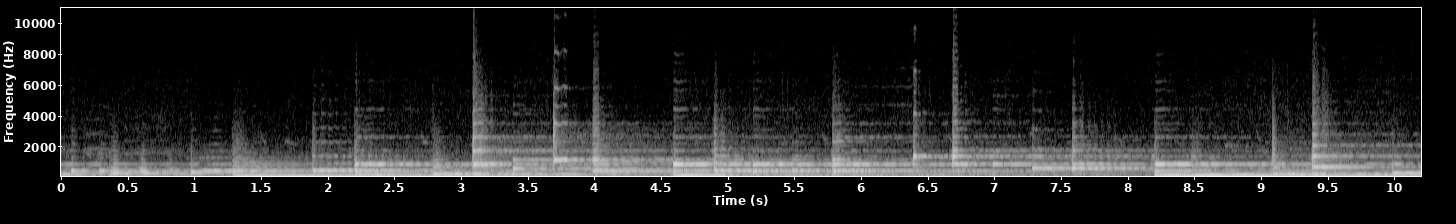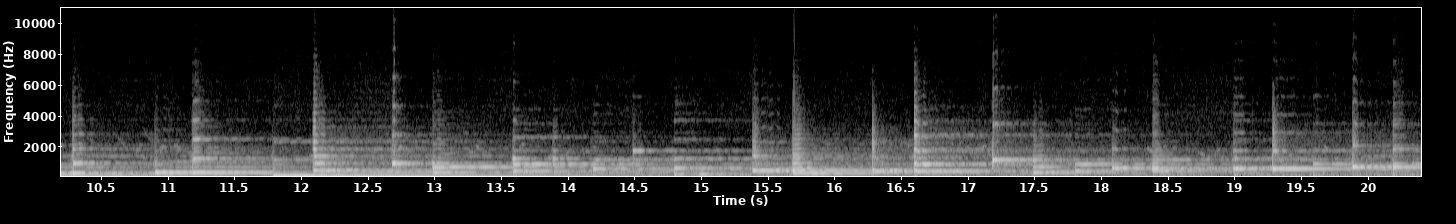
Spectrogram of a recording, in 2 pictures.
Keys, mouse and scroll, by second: 3.7 r, 10.6 s.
